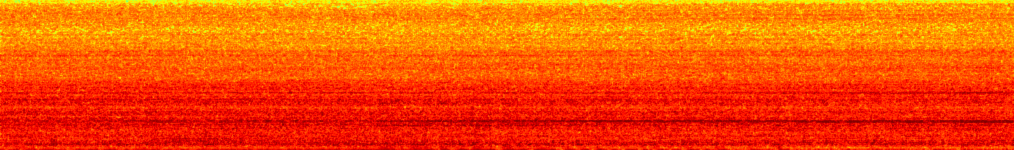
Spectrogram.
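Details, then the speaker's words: Power hacksaw finishing a cut on clamped steel stock for a bracket, cooling oil used; steady hiss and rasp of the blade with faint motor hum underneath, even normal cut. "and then i have a power hacksaw here we'll finish making that cut clamp that down"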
